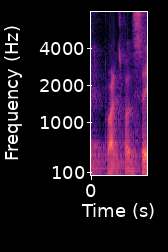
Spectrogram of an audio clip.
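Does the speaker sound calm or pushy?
calm. It is said in a calm, plain, relaxed way. This is simply how it is. The speaker calls it right. "You'd just say"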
